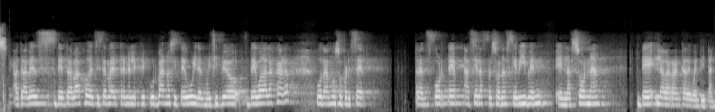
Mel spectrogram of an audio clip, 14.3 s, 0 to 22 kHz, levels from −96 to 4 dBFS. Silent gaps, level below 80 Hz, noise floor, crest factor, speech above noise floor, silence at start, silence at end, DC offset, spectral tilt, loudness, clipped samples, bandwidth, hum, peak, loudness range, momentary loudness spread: none; -56 dBFS; -58 dBFS; 12 dB; 44 dB; 0 s; 0 s; under 0.1%; -4.5 dB/octave; -14 LUFS; under 0.1%; 8.8 kHz; none; -2 dBFS; 3 LU; 7 LU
